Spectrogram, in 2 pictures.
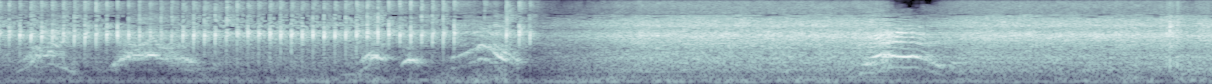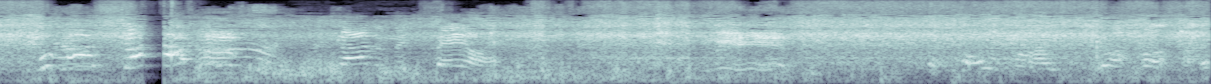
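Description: Indistinct voices during a struggle on the ground, over a steady rush of noise. The audio cuts out for a moment about seven seconds in.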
